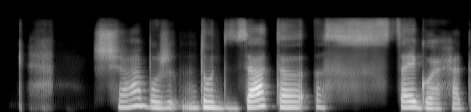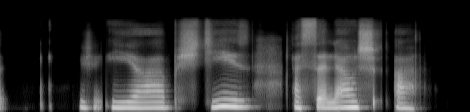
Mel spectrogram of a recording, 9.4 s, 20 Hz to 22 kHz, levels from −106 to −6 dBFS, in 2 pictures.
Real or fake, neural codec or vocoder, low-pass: fake; codec, 24 kHz, 0.9 kbps, WavTokenizer, large speech release; 10.8 kHz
